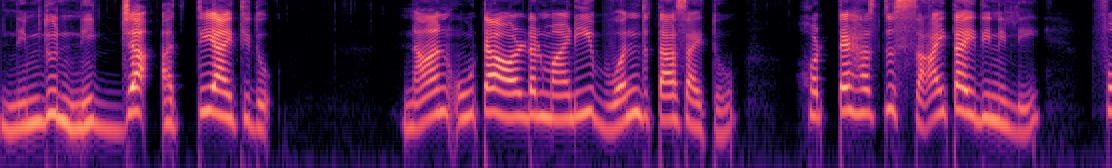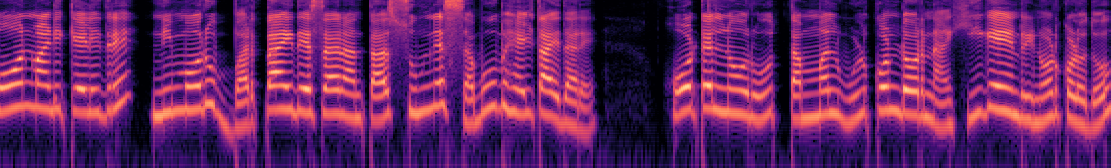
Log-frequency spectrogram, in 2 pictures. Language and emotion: Kannada, angry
